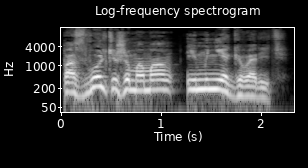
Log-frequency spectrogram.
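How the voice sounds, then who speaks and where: A man's voice: on the high side, expressive, normal speed, voice pushed up. A man voicing a proud young noblewoman who questions sharply and mockingly. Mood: haughty. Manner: imperious, pointed questioning.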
